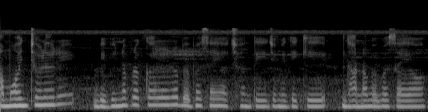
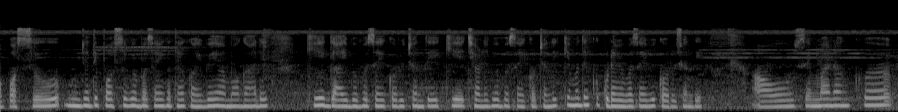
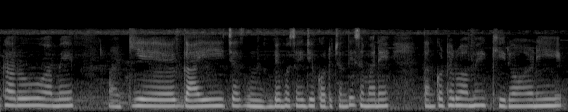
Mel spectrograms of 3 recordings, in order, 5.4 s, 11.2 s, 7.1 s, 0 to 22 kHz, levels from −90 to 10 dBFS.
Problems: constant background noise, continuous background conversations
